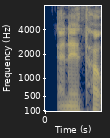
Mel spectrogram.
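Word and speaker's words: Agnatha: है एक है एथा यहां पे जो है जी साइलेंट रहता है एथा और दूसरा है नथो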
